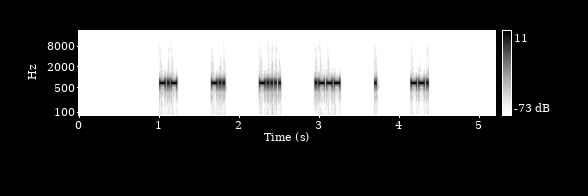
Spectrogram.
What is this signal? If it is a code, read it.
Morse code, heard as a keyed tone, about 53 wpm, 700 Hz. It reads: K D 6 J E G
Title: USA Call Signs - 6 Characters - 6x Character Spacing - 50wpm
